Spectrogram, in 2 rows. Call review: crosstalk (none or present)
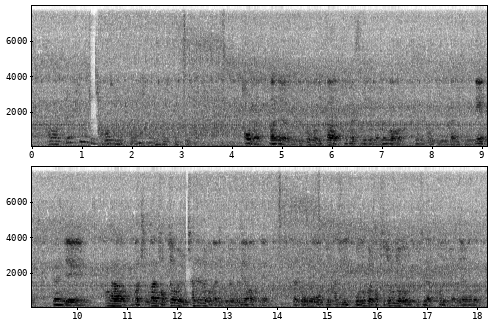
none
